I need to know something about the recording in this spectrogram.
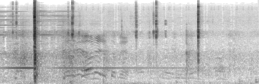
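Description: Bullets strike steel targets, which ring.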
